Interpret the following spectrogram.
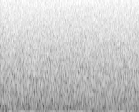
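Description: Near silence: only a faint steady hiss from the recording chain, no audible room sound.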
